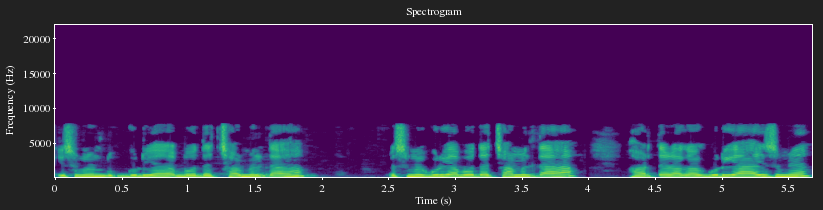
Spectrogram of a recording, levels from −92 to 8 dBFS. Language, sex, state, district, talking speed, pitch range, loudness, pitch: Hindi, male, Bihar, Darbhanga, 190 wpm, 205-235 Hz, -12 LUFS, 220 Hz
